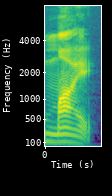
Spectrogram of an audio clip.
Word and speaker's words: my: Aqui você pode pronunciar de duas maneiras. O my. O correto, formalmente, é my. Mas muitas vezes você vai ouvir, por exemplo, ma.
